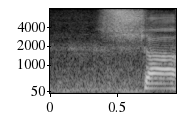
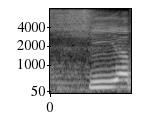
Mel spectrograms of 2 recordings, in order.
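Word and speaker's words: しゃ: ठीक है, लेकिन हमने अगर इनको प्रोनाउंस शिया प्रोनाउंस नहीं करना है, शाह प्रोनाउंस करना है, तो हमने इसके साथ शी के साथ छोटा या लगा देंगे तो ये हो जाएगा शाह।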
